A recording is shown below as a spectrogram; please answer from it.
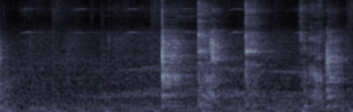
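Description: A utensil scrapes and clinks against a pan in several separate strokes while vada pieces are stirred and sautéed, close by and fairly loud, over a low steady background hum.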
